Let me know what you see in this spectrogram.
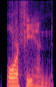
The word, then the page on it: Orphean: American English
